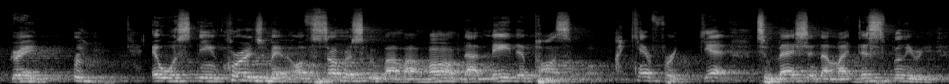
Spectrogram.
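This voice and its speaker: A young man from Ghana, a student speaker, reading an earnest prepared speech at a ceremony with small stumbles. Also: on the high side. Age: young adult. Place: large hall at a school ceremony. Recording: echoey hall with long reverb.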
